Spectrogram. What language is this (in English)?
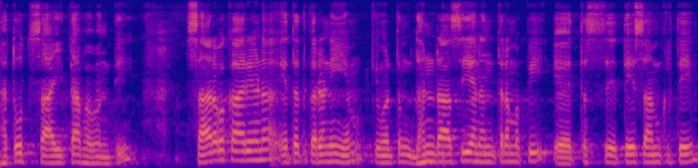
Sanskrit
